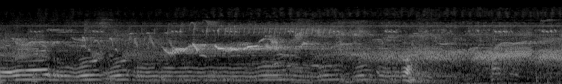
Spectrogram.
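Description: Birds chirp and twitter in a dense forest in northern Europe, with a brighter burst of high calls midway, plus croaking frog-like sounds and insect buzz filling the background.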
